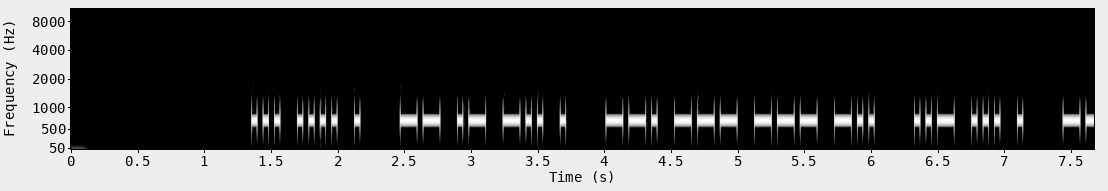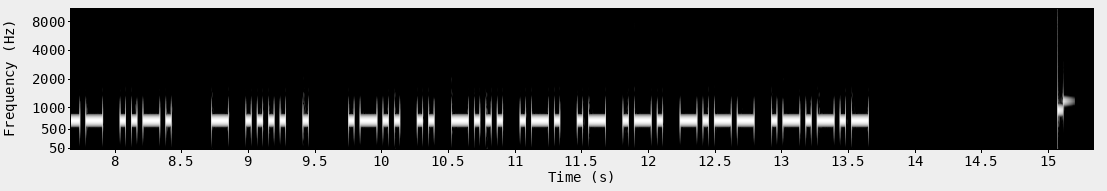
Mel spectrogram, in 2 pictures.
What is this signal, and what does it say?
Morse code, heard as a keyed tone, about 28 wpm, 700 Hz. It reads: SHE MADE GOOD USE OF THE LIBRARY.
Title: Sentences from Top 1000 Words - Review Part 4 - 28wpm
